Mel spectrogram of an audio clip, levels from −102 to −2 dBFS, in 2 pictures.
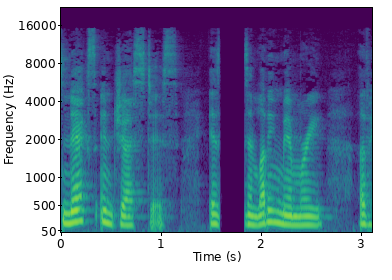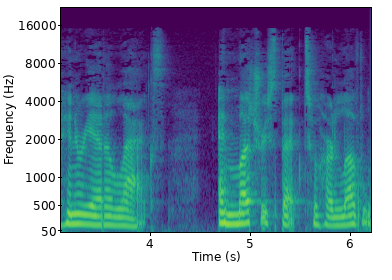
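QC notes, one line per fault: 1.59–1.85 s, playback stall: the speech cuts off mid-flow into 258 ms of dead silence, then resumes. A gap this abrupt and complete is most likely the player running dry of buffered data, or its output thread being held up, so nothing reached the output until it recovered. The sound then carries on rather than replaying what was missed.
1.85–2.09 s, time-compressed catch-up: right after the gap, the speech runs at about twice normal speed for roughly a quarter of a second, yet the pitch stays where it was. The player is working off the backlog built up during the stall by dropping short slices of audio and cross-fading across the joins. Those repeated splices give the passage a rushed quality until normal pacing returns.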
